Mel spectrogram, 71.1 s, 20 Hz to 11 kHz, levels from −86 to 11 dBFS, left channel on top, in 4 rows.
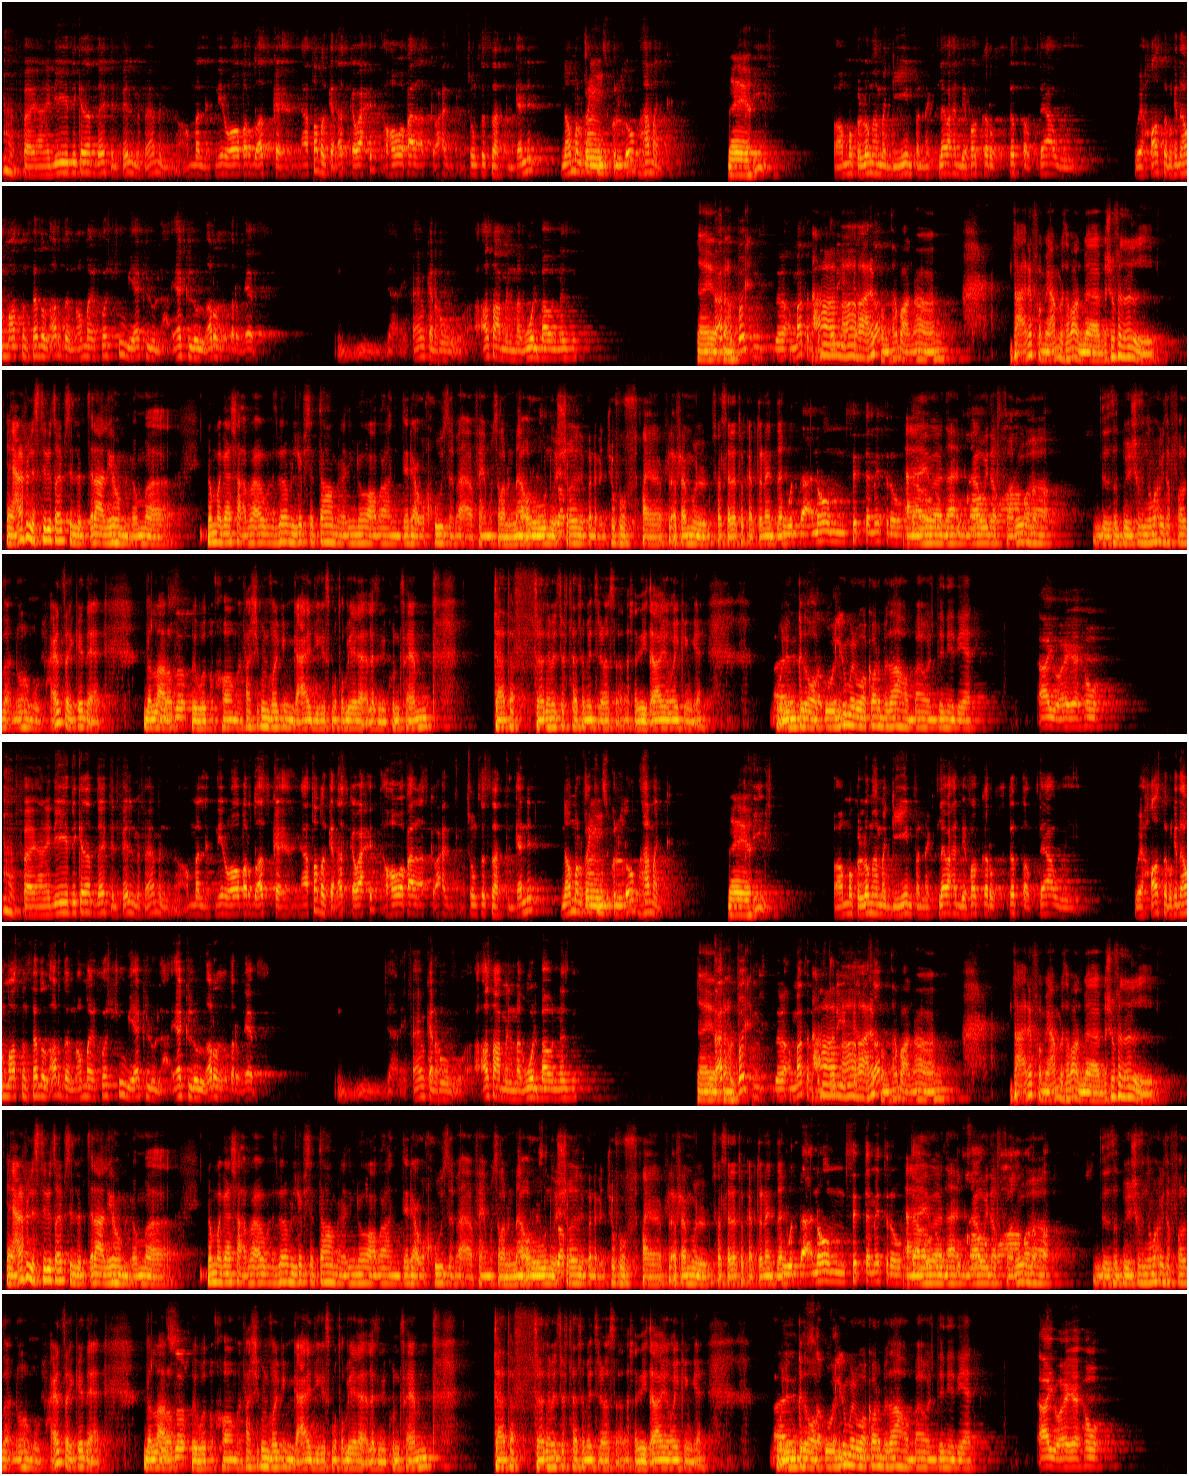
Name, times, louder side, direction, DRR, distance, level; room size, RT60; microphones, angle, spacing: voice 1, 0.0-8.0 8.4-9.9 11.3-11.5 12.5-16.2 17.0-21.6 22.8-26.4 28.4-31.0 43.4-44.0 47.2-51.3 55.5-56.1 64.9-65.9 68.9-69.8, right 2 dB, 75° right, 7 dB, 1.9 m, -31 dB
voice 2, 10.9-11.2 28.2-28.7 29.9-31.9 32.2-32.5 32.9-35.1 35.6-38.1 38.6-47.3 49.1-51.2 51.9-55.9 56.2-60.1 60.7-64.5 64.9-67.9, equal, ahead, 7 dB, 1.6 m, -27 dB
26.5 x 25.5 x 6.6 m, 1.1 s
head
